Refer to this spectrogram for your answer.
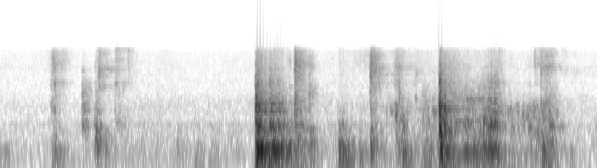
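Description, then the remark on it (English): A door closes: a few light clicks and rattles of the latch, then a solid thump and a second knock as it settles into the frame. No one speaks. “Closing the door.”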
